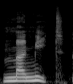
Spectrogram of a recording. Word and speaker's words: Marmite: And also, she told me that Marmite is pronounced Mamite.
